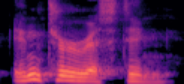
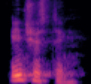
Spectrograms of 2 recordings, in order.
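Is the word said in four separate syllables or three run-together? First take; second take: four; three. First: Each of four syllables is said separately. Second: It is said quickly with three syllables. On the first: The speaker wants to emphasize the word. "They say each syllable separately" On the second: It is ordinary everyday speech. "in everyday speech"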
